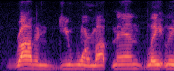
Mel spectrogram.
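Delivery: ordinary delivery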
